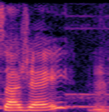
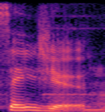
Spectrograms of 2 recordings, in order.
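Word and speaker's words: Sagée: Now, every other person I've heard read or do any kind of information on this girl says Sager, but I looked up the French pronunciation and it's Sager.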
